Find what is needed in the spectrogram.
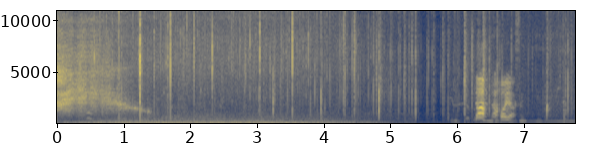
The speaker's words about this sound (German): Drache, mach mal ein wenig Feuer.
